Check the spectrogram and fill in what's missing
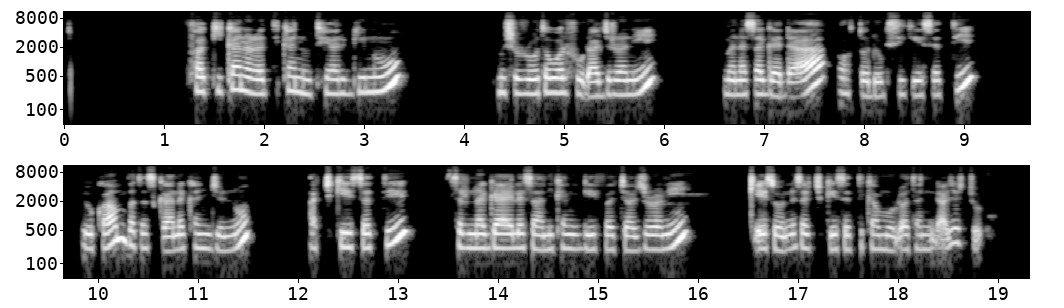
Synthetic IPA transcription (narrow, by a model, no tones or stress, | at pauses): fɐkːiːkɐnɐrːɐt̪ːɪ̥kɐnːʊt̪ʰɪɐɾɡɪnuː | mɪʃɪrːo̞ːt̪ɐwɐlfuːᶑaːd͡ʒɪɾɐniː | mɐnɐsɐɡɐd̪aːɔɾt̪ɔd̪ɔksiːke̞ːsːɐt̪ːɪ | joːkaːmbɐt̪ɐskaːnɐkɐnd͡ʒɛnːʊ | ɐt͡ʃːɪ̥ke̞ːsːɐt̪ːɪ | sɪɾnɐɡaːʔɪlɐɪsaːniːkɐŋɡɐɡe̞ːfːɐt͡ʃːaːd͡ʒɪɾɐniː | kʼe̞ːsonːɪsɐt͡ʃːɪ̥ke̞ːsːɐt̪ːɪkɐnmʊlʔɐt̪ɐnɪᶑa̰ːd͡ʒɛt͡ʃːṵːᶑɐ̥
